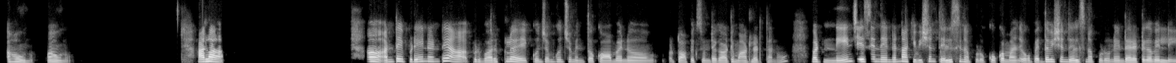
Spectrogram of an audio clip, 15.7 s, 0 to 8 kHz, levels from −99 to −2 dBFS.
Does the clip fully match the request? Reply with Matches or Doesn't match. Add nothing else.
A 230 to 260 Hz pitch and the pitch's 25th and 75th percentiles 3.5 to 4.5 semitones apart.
Doesn't match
